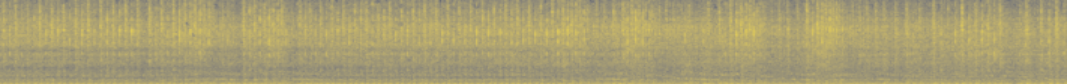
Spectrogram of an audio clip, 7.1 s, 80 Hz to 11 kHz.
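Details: Bike with a rewound Honda CB250N stator (379 ohms, over 118 V output): starts on choke, smooth even single-cylinder beat at steady fast idle, no knocks or misses; normal running.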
